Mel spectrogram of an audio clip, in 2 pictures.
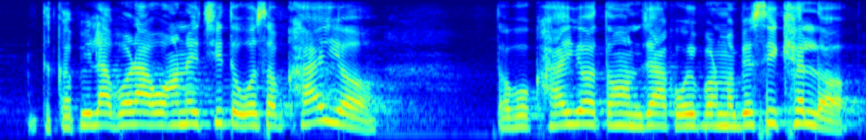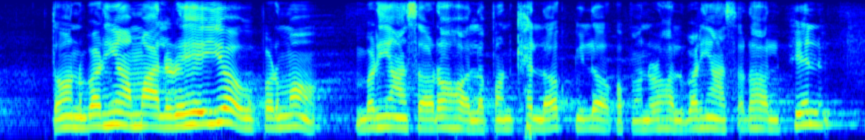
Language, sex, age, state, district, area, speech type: Maithili, female, 45-60, Bihar, Darbhanga, rural, spontaneous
